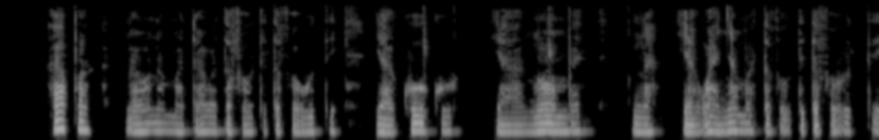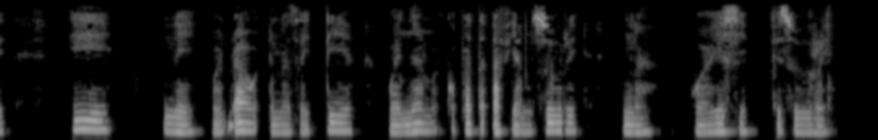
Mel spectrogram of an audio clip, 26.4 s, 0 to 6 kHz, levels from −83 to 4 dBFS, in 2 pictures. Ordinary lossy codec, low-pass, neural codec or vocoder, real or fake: MP3, 24 kbps; 5.4 kHz; none; real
